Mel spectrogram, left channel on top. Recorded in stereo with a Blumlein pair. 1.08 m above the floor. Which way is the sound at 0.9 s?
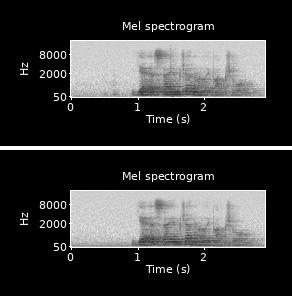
15° left.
